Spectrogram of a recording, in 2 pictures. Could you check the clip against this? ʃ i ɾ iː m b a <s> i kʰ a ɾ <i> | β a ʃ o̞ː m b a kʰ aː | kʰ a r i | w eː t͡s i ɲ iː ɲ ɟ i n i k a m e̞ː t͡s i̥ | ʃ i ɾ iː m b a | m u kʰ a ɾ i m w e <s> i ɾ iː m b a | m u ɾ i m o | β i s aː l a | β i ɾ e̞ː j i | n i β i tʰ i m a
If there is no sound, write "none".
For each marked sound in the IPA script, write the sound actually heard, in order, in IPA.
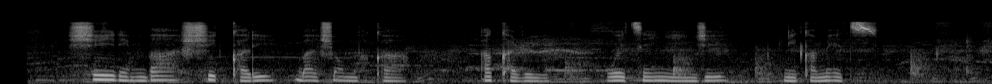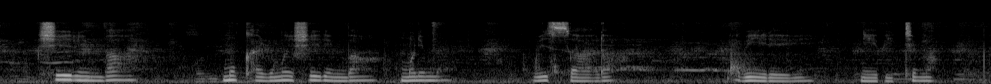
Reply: ʃ, i, ʃ

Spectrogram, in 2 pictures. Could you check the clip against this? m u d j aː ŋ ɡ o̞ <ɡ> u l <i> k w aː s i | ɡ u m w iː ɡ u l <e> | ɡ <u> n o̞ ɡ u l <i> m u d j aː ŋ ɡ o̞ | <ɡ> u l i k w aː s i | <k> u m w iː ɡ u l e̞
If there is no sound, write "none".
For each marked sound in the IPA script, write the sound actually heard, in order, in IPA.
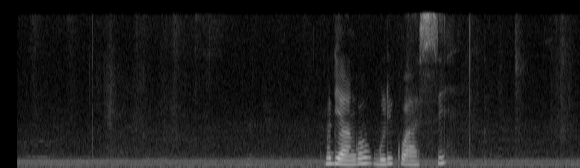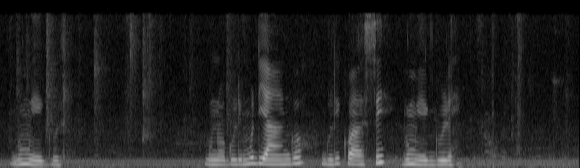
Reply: ɡ, i, e, u, i, ɡ, ɡ

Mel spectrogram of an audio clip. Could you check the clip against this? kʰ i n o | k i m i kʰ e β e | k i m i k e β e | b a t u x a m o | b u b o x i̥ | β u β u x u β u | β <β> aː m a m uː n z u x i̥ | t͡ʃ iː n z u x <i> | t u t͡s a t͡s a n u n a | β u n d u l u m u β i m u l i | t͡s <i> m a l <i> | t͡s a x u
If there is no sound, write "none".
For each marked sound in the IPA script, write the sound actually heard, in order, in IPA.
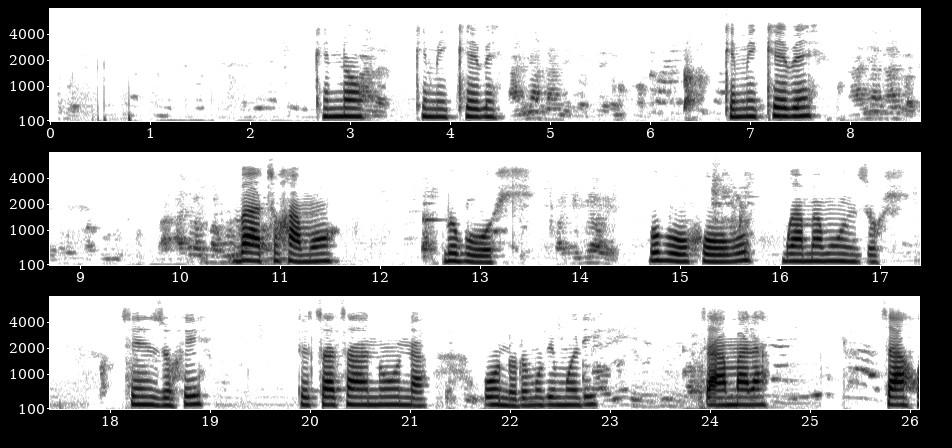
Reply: w, i, a, a

